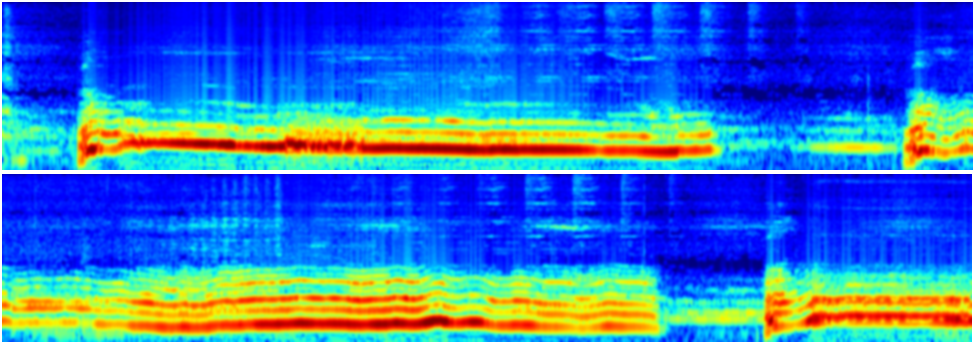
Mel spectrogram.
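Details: German Shepherd singing along to the opening of "Mr. Noah": three long wavering howls with trembling, slightly rising and falling pitch, separated by brief pauses, over quiet music.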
